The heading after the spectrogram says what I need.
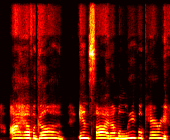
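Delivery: put-on very high-pitched shouting. Retelling how a judge yelled at police outside her house: imitating someone yelling.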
